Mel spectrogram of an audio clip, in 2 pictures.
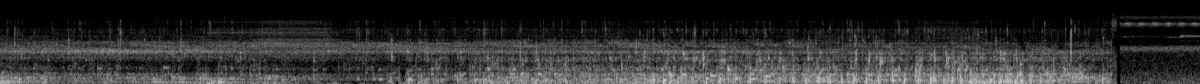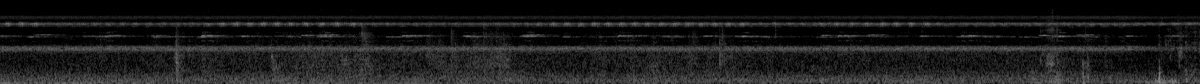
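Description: Loud water noise from an aquarium tank, which cuts off suddenly about eleven seconds in. Steady, high, fast-pulsing insect trilling follows.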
